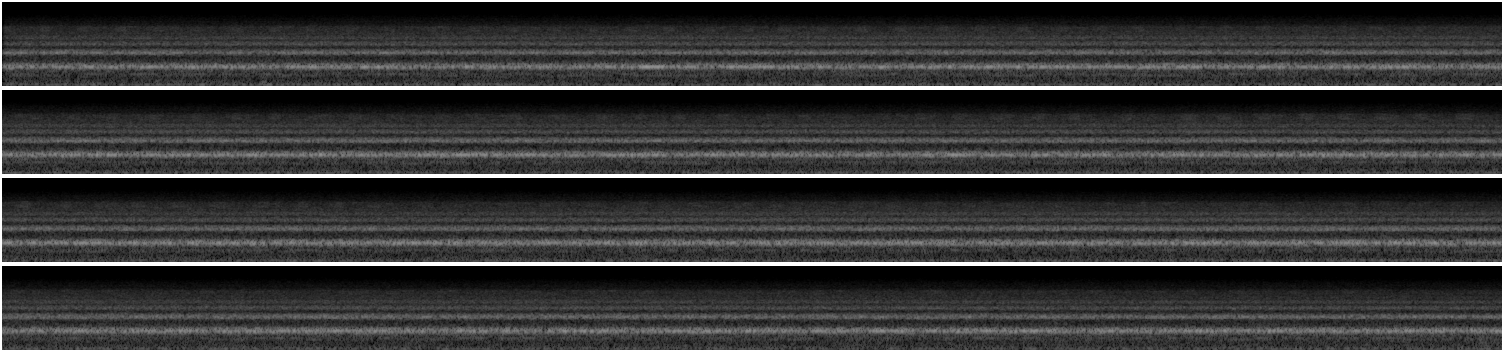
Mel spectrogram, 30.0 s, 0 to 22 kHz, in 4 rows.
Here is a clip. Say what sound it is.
Soundscapes > Urban
wind through the antennas day ambience 1
Northern Cross Radio Telescope ambience recorded with zoom h6 at Medicina Radio Observatory
ambience, antenna, antennas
